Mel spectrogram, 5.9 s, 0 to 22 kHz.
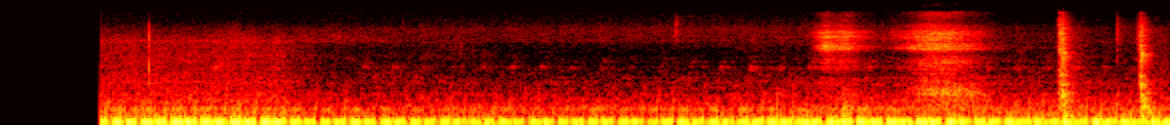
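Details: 1992 Ford Econoline E-150, 4.9 L inline-six, idling rough in both drive and park since Hurricane Irma. A low, uneven, lumpy beat under a steady drone, shaking rather than smooth. A Lucas oil additive did not help, and the cause has not been found.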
